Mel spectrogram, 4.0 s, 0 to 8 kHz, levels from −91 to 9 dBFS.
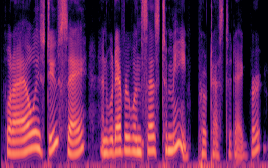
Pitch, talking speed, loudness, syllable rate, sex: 200 Hz, 225 wpm, -17 LUFS, 6.1 syllables/s, female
